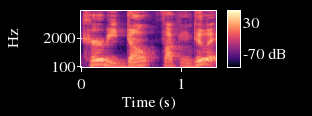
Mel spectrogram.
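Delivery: half-scream, partial yell. Retelling what was yelled at the television: imitating own screaming at TV. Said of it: "partially screaming at my television".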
